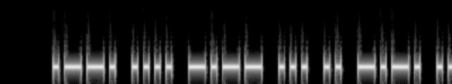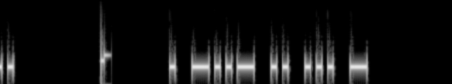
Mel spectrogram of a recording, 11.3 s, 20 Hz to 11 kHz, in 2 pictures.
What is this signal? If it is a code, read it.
Morse code, heard as a keyed tone, about 17 wpm, 700 Hz. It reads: PHYSICS EXIST
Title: Sentences from Top 1000 Words - Review Part 5 - New Word Drill - 17wpm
